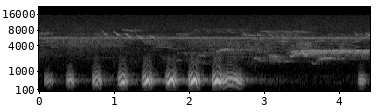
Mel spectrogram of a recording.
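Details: An owl hoots in a series of short, low, hollow notes, roughly three per second, growing slightly louder toward the middle, then stops; one last hoot follows after a pause, over a faint high-pitched whine.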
